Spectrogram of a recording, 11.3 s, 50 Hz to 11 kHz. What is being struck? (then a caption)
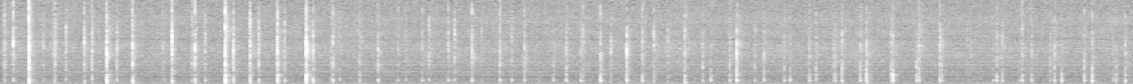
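Small plastic cream jar with lid. Long red-painted fingernails tap and scratch the white plastic lid and sides of a small, round Dove body cream jar, held closed and full in one hand. The taps come as a steady, uneven run of quiet, dry clicks with a hollow plastic tone around 645 Hz and almost no ring. Soft scratching fills the gaps between them.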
